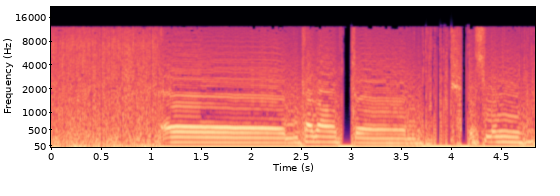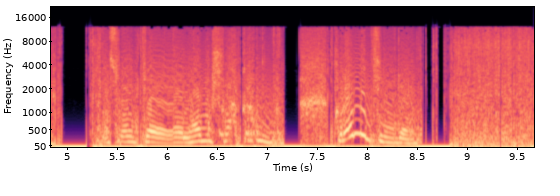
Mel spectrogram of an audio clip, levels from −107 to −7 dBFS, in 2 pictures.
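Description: Speech, with a harsh, buzzy distortion running the whole way through, and the pauses never go quiet; they're filled with a gritty noise sitting high up, around -10 dBFS. That points to a stuck bit, most likely a fairly significant data bit jammed at one value by a broken line or converter.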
